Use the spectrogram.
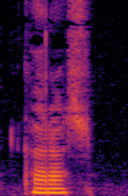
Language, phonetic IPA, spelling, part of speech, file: Polish, [ˈkaraɕ], karaś, noun, LL-Q809 (pol)-karaś.wav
